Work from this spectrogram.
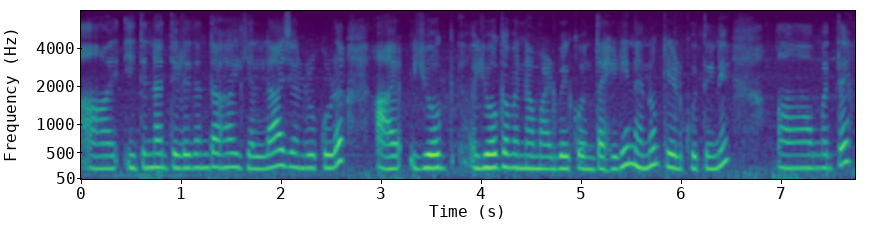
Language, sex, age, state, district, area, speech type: Kannada, female, 18-30, Karnataka, Mysore, rural, spontaneous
